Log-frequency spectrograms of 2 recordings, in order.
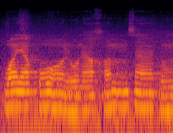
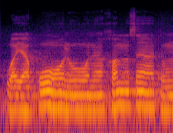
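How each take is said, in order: The two takes are said the same way.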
